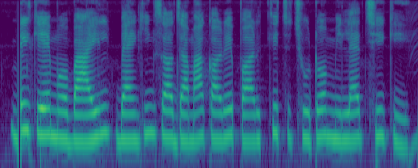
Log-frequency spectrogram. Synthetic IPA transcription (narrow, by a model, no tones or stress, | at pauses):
bilkemobailbɛŋkiŋɡsʌ̃d͡ʒʌmakʌɾepʌɾkit͡ʃʰt͡ʃʰuʈomilɛt̪t͡ʃʰiki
